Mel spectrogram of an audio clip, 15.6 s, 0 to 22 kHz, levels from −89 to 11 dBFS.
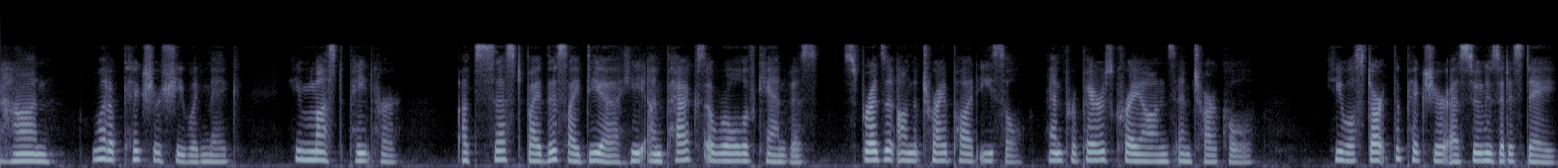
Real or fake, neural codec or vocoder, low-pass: fake; codec, 16 kHz, 1.1 kbps, Voila-Tokenizer; 7.2 kHz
